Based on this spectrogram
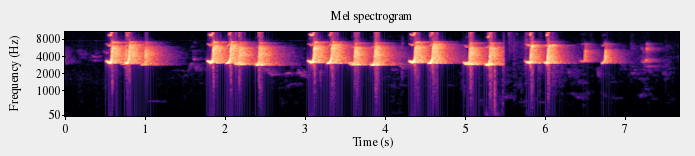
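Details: Female rain quail calling in longer bursts of three to five rapid, tinny, buzzy notes. The bursts repeat steadily, with the last few notes growing softer.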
